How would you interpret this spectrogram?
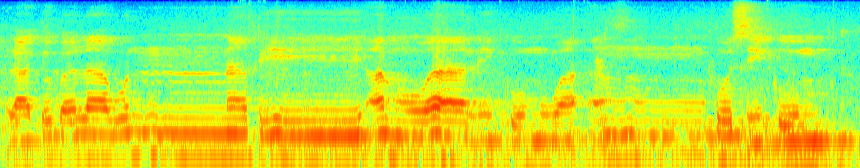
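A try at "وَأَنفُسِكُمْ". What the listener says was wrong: Untuk hamzah kayaknya tadi hampir condong ke ain ya, bukan wa anfusikum tapi wa bukan am, beda ya. Wa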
